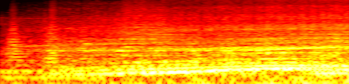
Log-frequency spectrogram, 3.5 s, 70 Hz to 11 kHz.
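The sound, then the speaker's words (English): A BMW car engine revs and accelerates, its steady mid-pitched drone rising gradually in pitch and loudness over a few seconds, with no voices heard. “This baby will do 130.”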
